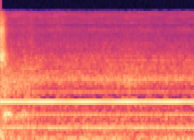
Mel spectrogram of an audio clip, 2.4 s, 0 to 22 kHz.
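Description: XYZprinting Da Vinci Duo 3D printer giving a low, steady hum with a constant high-pitched whine as it starts up, with no distinct movement noises.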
